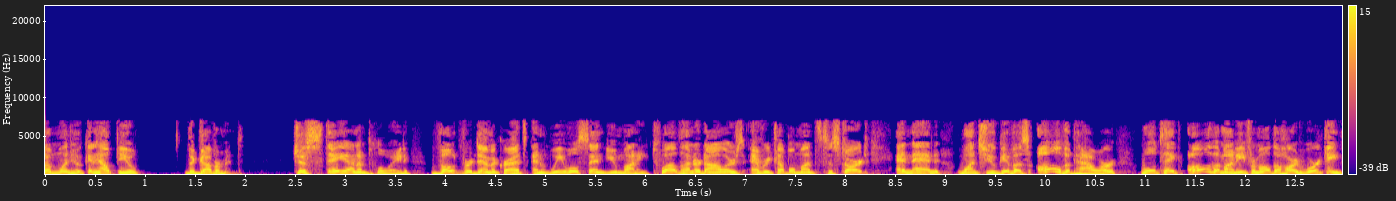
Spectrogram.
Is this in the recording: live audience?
no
